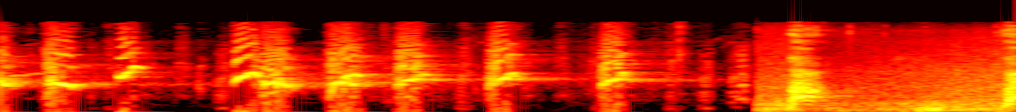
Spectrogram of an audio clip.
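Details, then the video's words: Dog barking in rapid, ringing barks with a slightly yelping edge, seven or so in quick succession, ending in a harsher burst over hissing noise. "Dog barking"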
